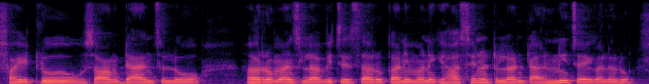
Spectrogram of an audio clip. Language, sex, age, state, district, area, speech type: Telugu, male, 30-45, Andhra Pradesh, Chittoor, rural, spontaneous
